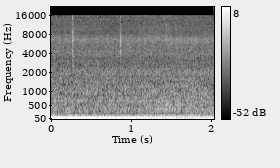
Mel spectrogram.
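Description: Low, steady rumble of a Jeep Wrangler's engine, heard from inside the cab.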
